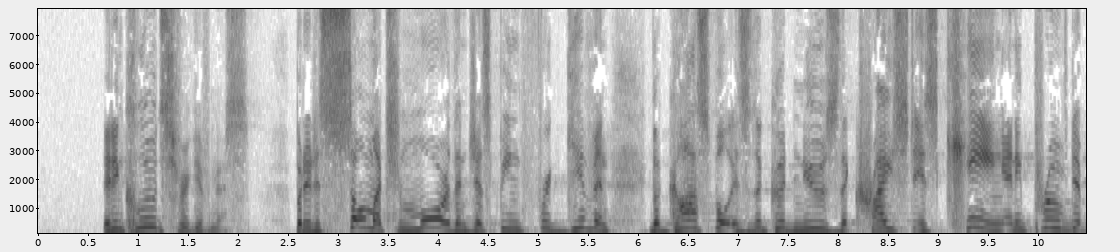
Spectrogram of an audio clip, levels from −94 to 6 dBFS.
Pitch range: 225-275 Hz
